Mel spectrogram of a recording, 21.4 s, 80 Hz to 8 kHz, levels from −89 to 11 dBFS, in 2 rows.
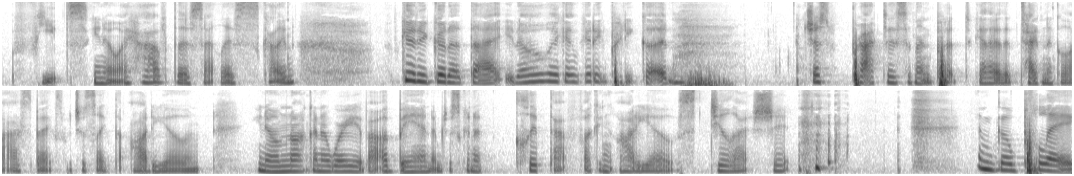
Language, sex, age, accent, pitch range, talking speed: English, female, 30-49, American, 185-235 Hz, 165 wpm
